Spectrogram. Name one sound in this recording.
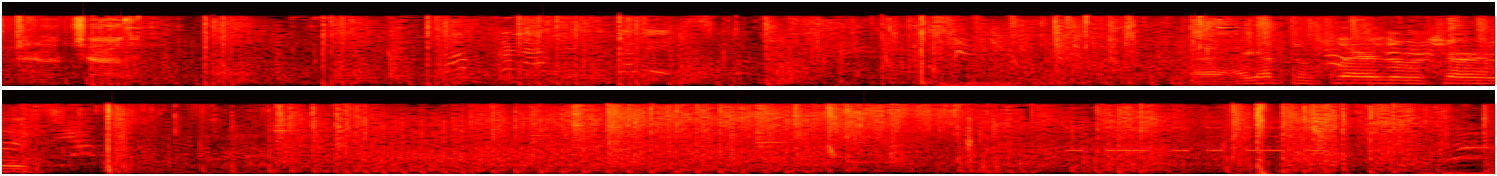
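Gunshots crack in quick bursts nearby.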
